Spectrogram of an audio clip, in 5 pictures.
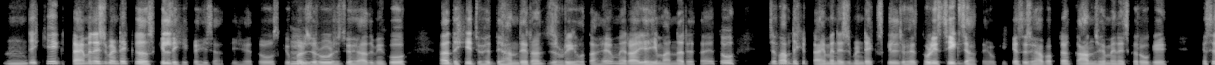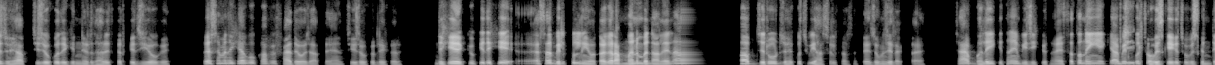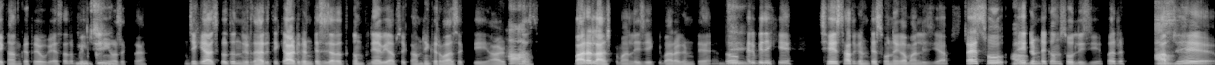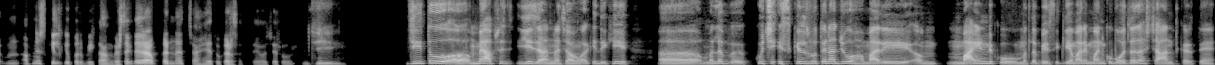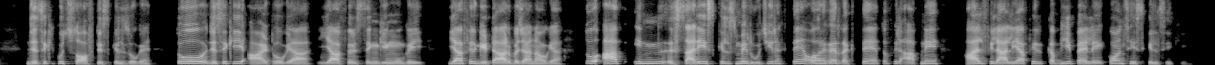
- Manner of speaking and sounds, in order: in English: "टाइम मैनेजमेंट"; in English: "स्किल"; in English: "टाइम मैनेजमेंट"; in English: "स्किल"; in English: "मैनेज"; in English: "बिज़ी"; in English: "लास्ट"; other background noise; in English: "स्किल"; tapping; in English: "स्किल्स"; in English: "माइंड"; in English: "बेसिकली"; in English: "सॉफ्ट स्किल्स"; in English: "आर्ट"; in English: "सिंगिंग"; in English: "स्किल्स"; in English: "स्किल"
- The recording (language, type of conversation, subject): Hindi, podcast, आप कोई नया कौशल सीखना कैसे शुरू करते हैं?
